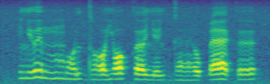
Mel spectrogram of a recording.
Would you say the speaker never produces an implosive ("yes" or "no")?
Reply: no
